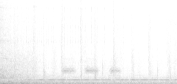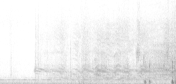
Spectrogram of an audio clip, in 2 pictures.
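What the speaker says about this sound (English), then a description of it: "Oh, crap, got crows." Crows caw in the video game Alan Wake, with a few short, evenly spaced calls at middle distance over a low, constant in-game hum, followed by rising rustling noise.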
